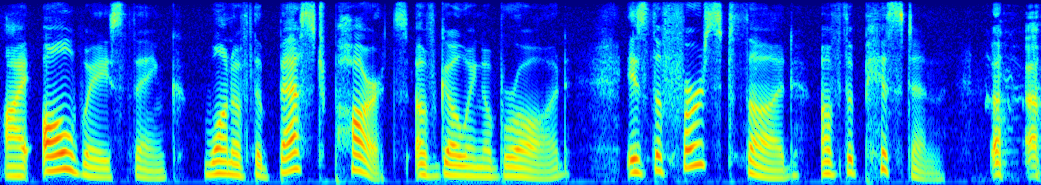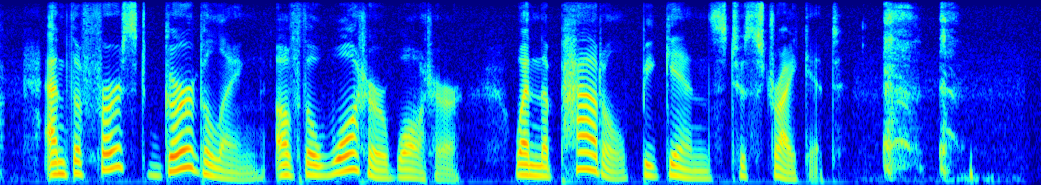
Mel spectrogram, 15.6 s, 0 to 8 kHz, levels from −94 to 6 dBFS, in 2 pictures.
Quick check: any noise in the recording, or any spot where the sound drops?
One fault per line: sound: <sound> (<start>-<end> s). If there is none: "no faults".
sound: laugh (7.4-7.8 s)
sound: cough (14.3-15.3 s)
